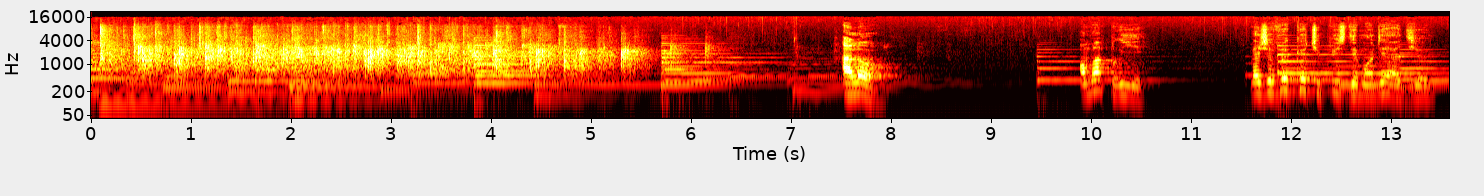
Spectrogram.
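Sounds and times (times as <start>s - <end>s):
church congregation applauding to acclaim God: 0.0s - 6.7s
speech: 7.5s - 8.0s, 9.9s - 10.6s, 11.6s - 13.5s.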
